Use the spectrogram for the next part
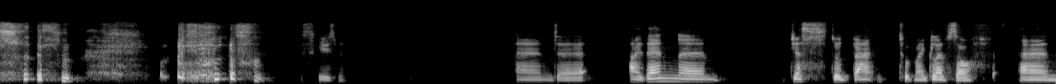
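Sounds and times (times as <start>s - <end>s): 
harsh coughing: 0.0s - 2.8s
speech: 0.4s - 1.0s, 5.2s - 7.3s, 7.9s - 10.5s.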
